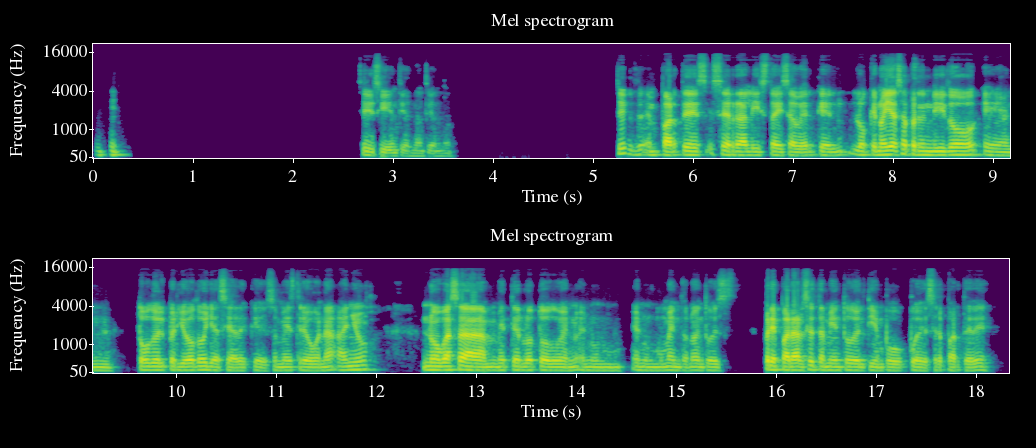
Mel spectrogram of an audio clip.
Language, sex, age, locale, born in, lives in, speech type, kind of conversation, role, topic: Spanish, male, 35-39, es-MX, Mexico, Mexico, conversation, podcast, host, ¿Cómo manejas la ansiedad antes de un examen?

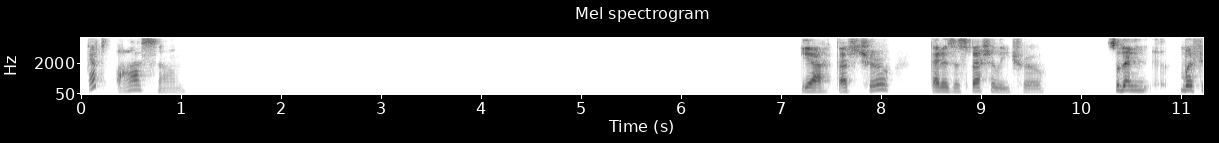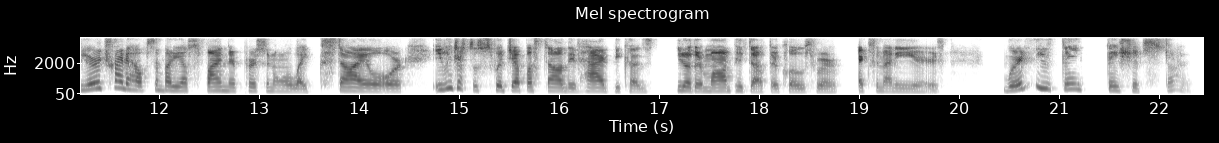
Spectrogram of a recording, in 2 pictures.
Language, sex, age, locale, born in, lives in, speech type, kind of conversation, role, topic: English, female, 25-29, en-US, United States, United States, conversation, podcast, host, How does the way we dress influence how we feel about ourselves?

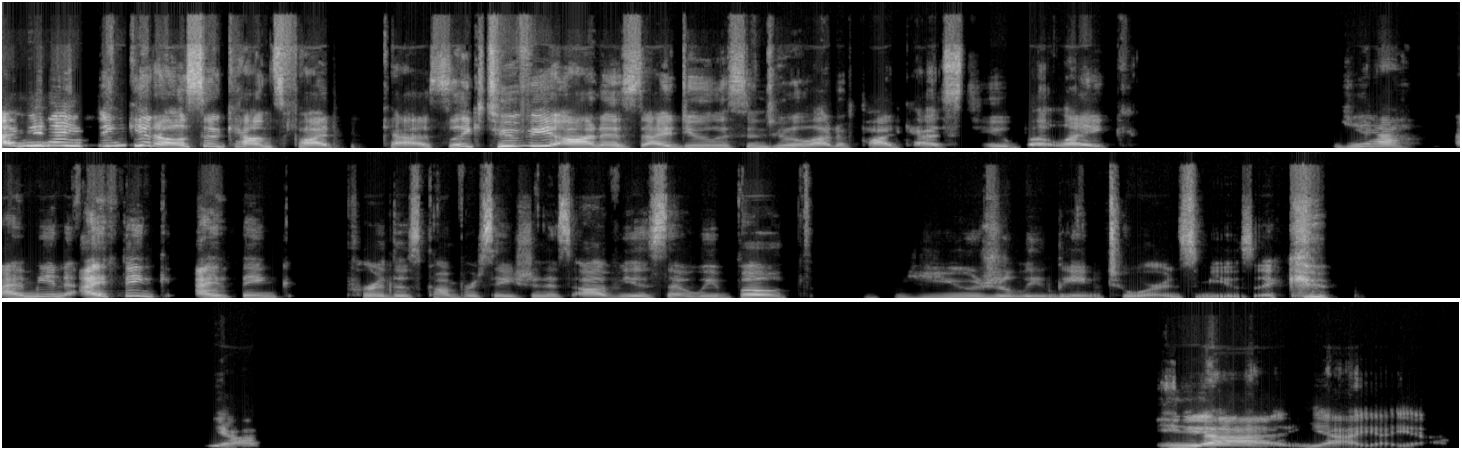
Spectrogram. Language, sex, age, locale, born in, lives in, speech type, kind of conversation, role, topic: English, other, 25-29, en-US, United States, United States, conversation, unstructured, none, What factors influence whether you choose music or podcasts for different moments in your day?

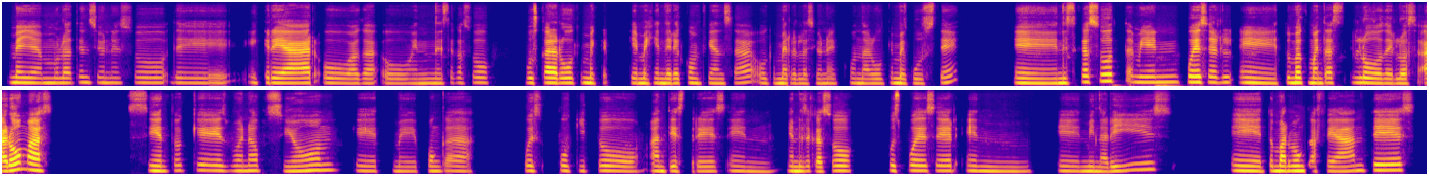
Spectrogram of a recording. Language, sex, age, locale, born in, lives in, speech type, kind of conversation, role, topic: Spanish, female, 20-24, es-MX, Mexico, Mexico, conversation, advice, user, ¿Cómo puedo reducir la ansiedad antes de un evento importante?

